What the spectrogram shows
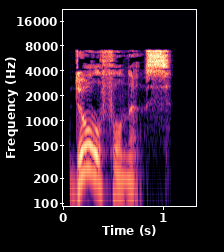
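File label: "dolefulness", British English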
